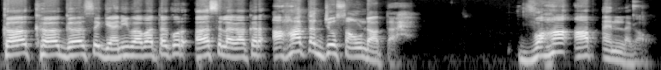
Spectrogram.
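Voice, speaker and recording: A man's voice: high voice, lively intonation, takes it slowly. A man with a Hindi accent teaching an English grammar lesson, mixing Hindi with English terms and asking rhetorical questions. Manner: explains in Hindi mixed with English terms, asks rhetorical questions and answers them. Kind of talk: classroom-style grammar lesson.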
